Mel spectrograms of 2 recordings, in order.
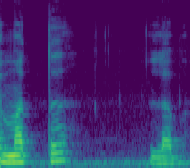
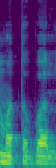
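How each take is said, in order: First: The word ends with the syllable 'lab'. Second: The word ends with the syllable 'bal'. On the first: The speaker calls it right. "जैसे होता है" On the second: The speaker calls it wrong. "उसको बोलते हैं"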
